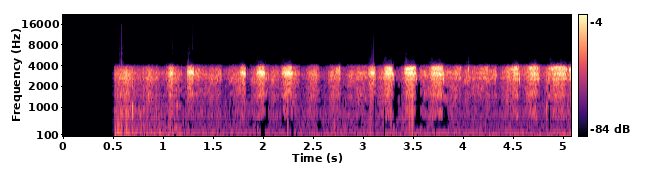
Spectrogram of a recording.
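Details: Tit nestlings two weeks old in a nest, recorded 13 May 2019 in Théding, France; continuous hoarse, raspy begging calls in rapid overlapping pulses from several chicks.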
